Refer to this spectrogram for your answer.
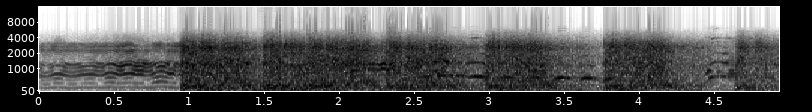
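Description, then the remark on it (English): A brief voice, then a dense, loud barrage of gunshots fires rapidly for several seconds, the bursts overlapping into a near-continuous roar with faint voices buried underneath. “And if you're only listening to our version of the podcast, then you're missing out on the Gunshot Edition sponsored by our wonderful sponsors over at the National Rifle Association.”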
